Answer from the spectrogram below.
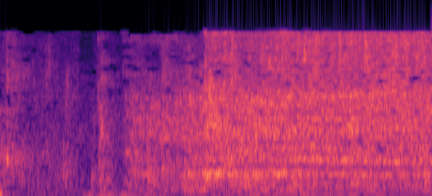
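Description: Tap water rushes and splashes steadily into a drinking glass for an experiment, starting with a few uneven gurgles before settling into a loud, continuous pour. No one speaks.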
